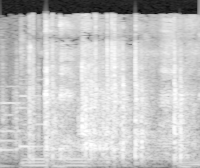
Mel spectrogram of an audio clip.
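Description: Wooden chess pieces clattering together on a board in a quick run of clicks starting about half a second in, over background music.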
